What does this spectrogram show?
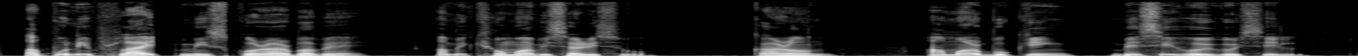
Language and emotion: Assamese, sad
